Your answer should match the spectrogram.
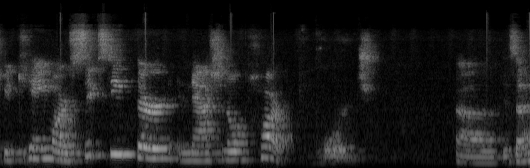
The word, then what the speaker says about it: gorge: Gorge.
